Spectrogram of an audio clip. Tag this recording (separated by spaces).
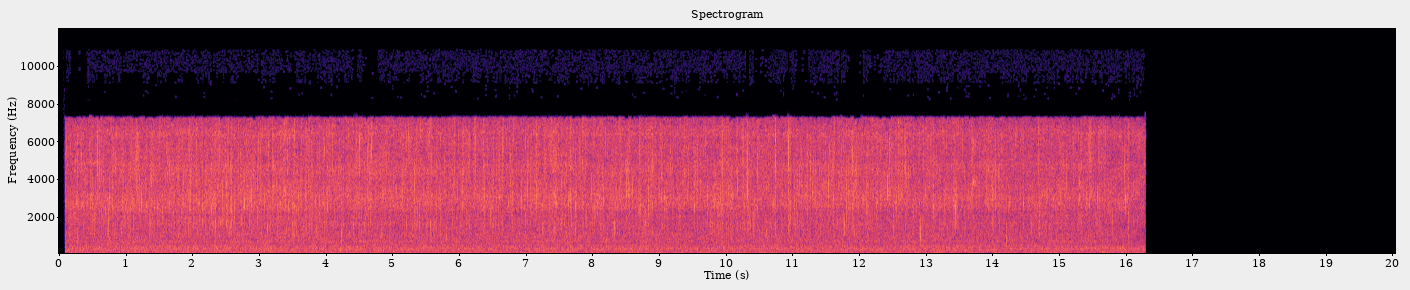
bubbles liquid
